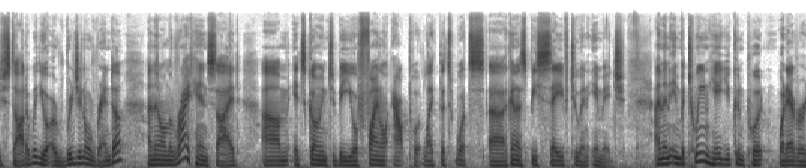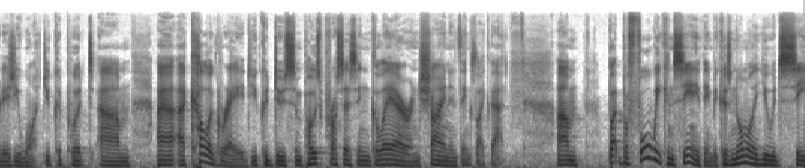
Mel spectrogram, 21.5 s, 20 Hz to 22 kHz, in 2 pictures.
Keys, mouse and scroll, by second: 1.7 click, 18.1 click.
